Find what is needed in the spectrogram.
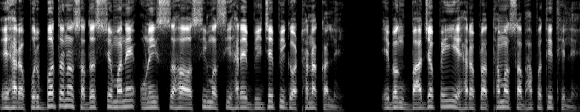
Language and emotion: Odia, neutral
